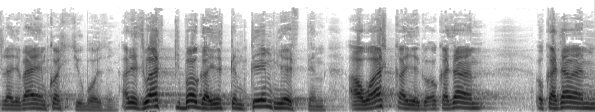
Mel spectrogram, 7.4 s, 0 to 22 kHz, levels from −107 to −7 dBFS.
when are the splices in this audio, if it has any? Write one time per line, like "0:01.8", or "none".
0:01.5
0:03.4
